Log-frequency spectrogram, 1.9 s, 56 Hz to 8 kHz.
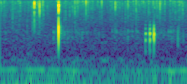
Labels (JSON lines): {"label": "biophony, damselfish", "recorder": "SoundTrap 500"}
